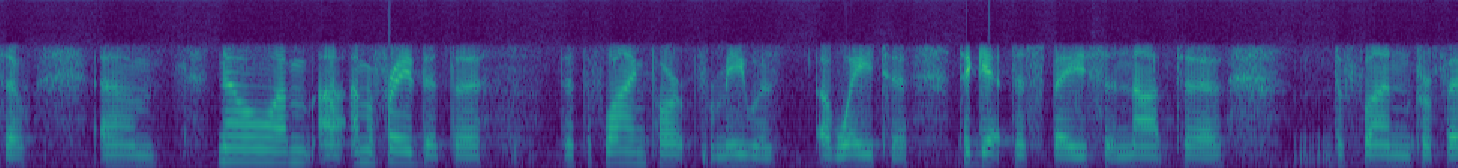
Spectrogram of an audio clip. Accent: Murfreesboro, Tennessee, United States; Well, actually, Murfreesboro is my hometown. I grew up here. My mother's family's been here since the early 1800s, and we wanted to raise our three children here.

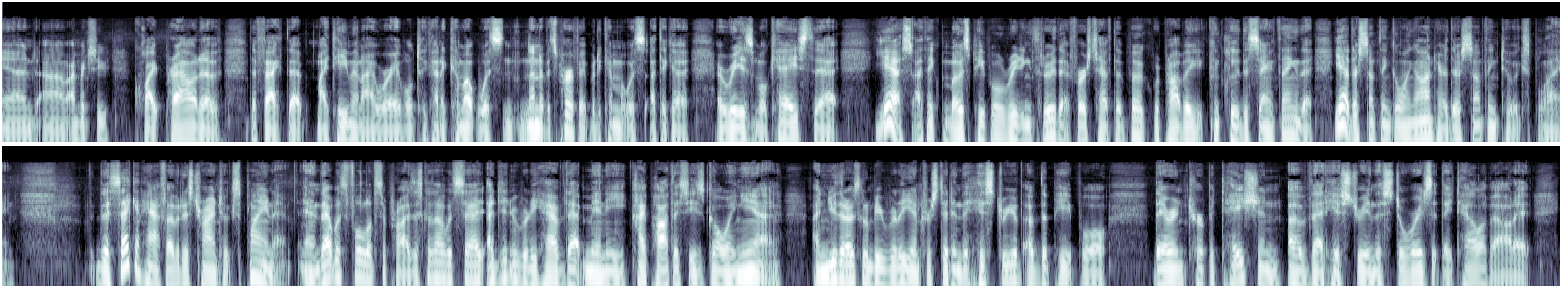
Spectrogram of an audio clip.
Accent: the South, United States; Growing up in the South, I'm often very sensitive about non-Southerners giving their interpretation of the South

